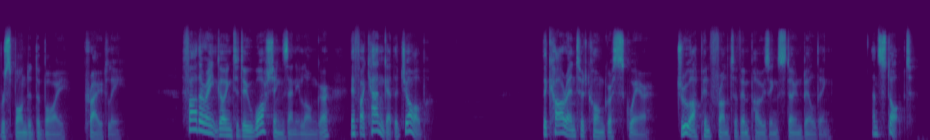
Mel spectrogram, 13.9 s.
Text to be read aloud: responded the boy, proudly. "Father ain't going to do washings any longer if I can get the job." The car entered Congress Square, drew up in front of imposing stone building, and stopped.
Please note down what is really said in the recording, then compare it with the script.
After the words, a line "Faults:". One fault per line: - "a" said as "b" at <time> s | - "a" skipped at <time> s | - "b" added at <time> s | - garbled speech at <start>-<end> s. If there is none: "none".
responded the boy, proudly. "Father ain't going to do washings any longer if I can get the job." The car entered Congress Square, drew up in front of imposing stone building, and stopped.
Faults:
none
